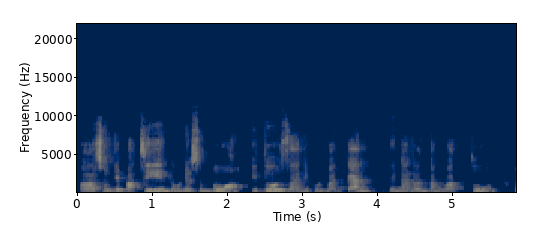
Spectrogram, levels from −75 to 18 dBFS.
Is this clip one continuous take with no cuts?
yes; 0 cuts

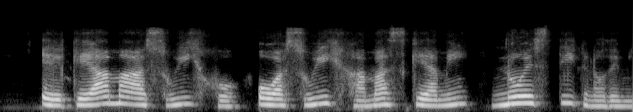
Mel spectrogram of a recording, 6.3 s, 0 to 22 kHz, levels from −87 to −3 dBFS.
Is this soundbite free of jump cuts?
no; 2 cuts; at 2.5 s, 4.8 s

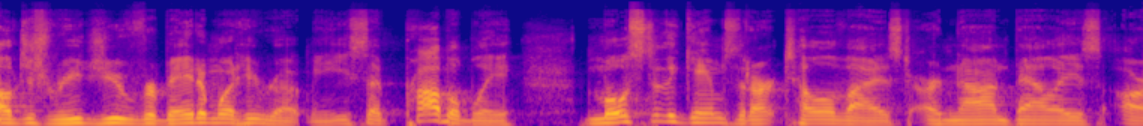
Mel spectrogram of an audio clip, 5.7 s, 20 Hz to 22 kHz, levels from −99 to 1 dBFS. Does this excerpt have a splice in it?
no; 0 cuts

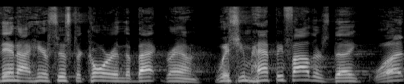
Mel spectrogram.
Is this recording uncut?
yes; 0 cuts

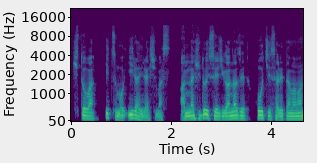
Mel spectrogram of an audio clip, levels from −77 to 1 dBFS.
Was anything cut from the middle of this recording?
yes; 1 cut; at 2.1 s

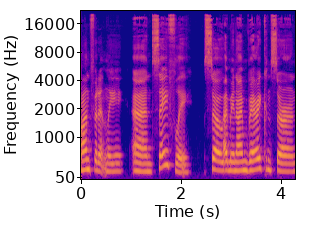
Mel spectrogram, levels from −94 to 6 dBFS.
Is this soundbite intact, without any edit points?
no; 2 cuts; at 0.9 s, 2.8 s

